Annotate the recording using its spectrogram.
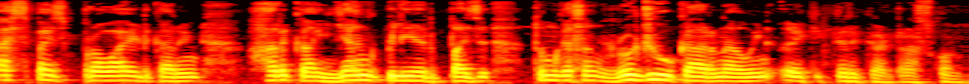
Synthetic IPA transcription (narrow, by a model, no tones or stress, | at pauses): ɐsʲpɐzpɾoʋaːjɖkɐɾinʲhɐɾkãːjɐŋɡpilijɐɾpɐzt̪umɡɐsɐnɾud͡ʒuːkaːɾnaːʋənʲəːkikiɾikɐʈɾɐskun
